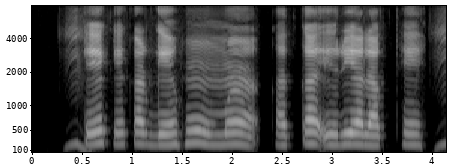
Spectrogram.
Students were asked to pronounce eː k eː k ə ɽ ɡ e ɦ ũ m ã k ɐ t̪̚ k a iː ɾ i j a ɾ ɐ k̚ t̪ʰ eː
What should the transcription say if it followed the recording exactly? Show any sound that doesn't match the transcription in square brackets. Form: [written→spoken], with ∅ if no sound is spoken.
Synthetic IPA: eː k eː k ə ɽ ɡ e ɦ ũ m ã k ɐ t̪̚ k a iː ɾ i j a [ɾ→l] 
